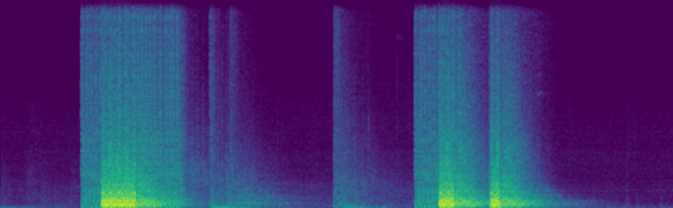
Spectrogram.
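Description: A rifle fires loud shots that echo across open land.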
